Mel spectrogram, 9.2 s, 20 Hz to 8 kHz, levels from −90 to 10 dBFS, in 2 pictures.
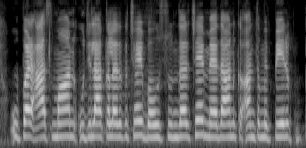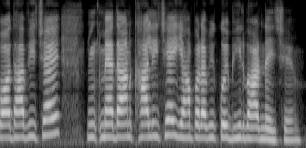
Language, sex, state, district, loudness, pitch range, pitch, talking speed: Magahi, female, Bihar, Samastipur, -17 LUFS, 250-265 Hz, 260 Hz, 190 wpm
